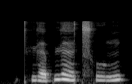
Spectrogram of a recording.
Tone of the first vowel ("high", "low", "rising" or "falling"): low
